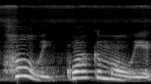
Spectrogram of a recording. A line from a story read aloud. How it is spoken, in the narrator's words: exclaimed Skippy John Jones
